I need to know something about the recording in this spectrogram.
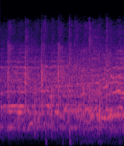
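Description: A volleyball bounces on the floor.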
